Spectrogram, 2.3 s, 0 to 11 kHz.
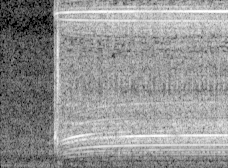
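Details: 2023 Ridgid 18V R86211 Octane impact wrench with an intermittent fault: the motor spins up to a steady high whine with no hammering and stays at slow speed whatever the Auto or speed mode setting. Tested with different batteries; cause unknown.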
